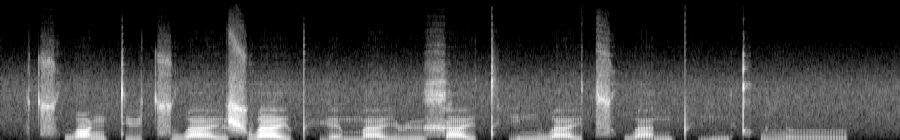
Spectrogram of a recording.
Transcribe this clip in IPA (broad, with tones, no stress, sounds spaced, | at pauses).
t͡sʰ w ɑ˥˧ ŋ t̪ y˥˩ t͡s w a˨˩ ɪ̯ ʂ w a˥˩ ɪ̯ pʰ ɥ ɛ˩ m a˥˧ ɪ̯ ɻ ɻ̩˥˧ x a˥˧ ɪ̯ t̪ʰ i˥˧ n w a˥˩ ɪ̯ t͡sʰ w a˧˥ n pʰ i˨˩ n kʰ u˦ l ɤ˧˥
